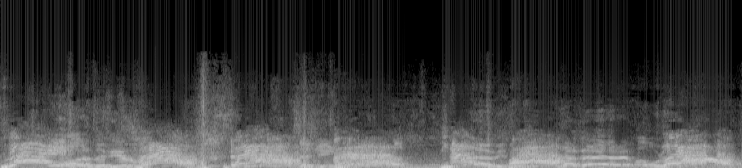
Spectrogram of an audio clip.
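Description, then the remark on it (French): Loud, strained vocal cries and groans, sustained, with overlapping voices rising and falling in rough, wavering bursts, almost no pause between them, recorded during an exorcism of a woman held on a chair by three men, filmed by a documentary crew. “Le son que vous entendez, c'est l'extrait de l'exorcisme qui a été filmé par l'équipe du documentaire.”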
